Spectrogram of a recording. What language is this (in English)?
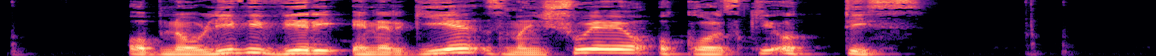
Slovenian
